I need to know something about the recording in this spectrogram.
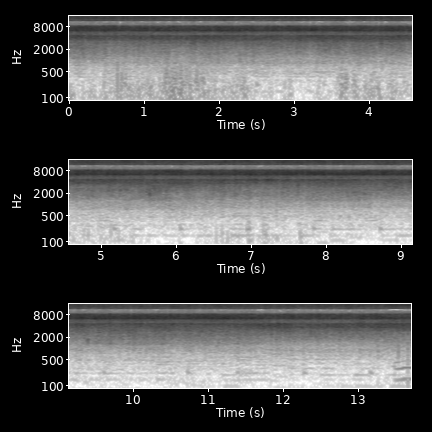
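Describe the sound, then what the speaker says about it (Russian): Pork fries in a cauldron over a campfire with a loud, steady hiss of sizzling oil that carries on unbroken, close up and alone. "также его обжариваем с другой стороны."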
